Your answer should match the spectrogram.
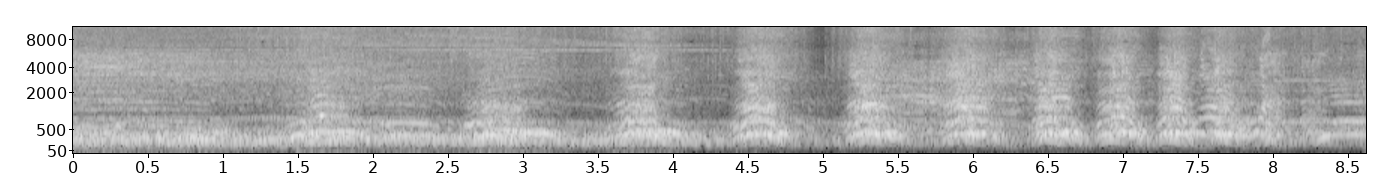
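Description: A group of young men shouting together, at first loosely and then in short unison shouts that come faster toward the end, as a player swings a large wooden trophy axe at a goalpost.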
